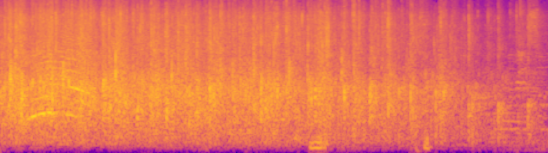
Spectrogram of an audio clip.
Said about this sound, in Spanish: Hay que volver a la ingeniería, darle un aplauso al que reina.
